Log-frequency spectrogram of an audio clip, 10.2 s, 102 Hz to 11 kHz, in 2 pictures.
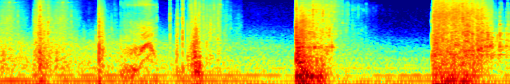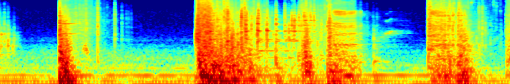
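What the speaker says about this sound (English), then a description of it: "let's get our axe out here" An axe in the survival game 7 Days to Die strikes and smashes objects: a run of heavy thunks and cracking breaks about every second or two, each a sharp, loud burst. No one speaks over it.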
